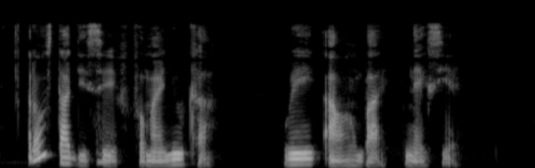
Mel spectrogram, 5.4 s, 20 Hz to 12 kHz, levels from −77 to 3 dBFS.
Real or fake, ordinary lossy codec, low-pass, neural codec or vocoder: real; none; 7.2 kHz; none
